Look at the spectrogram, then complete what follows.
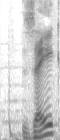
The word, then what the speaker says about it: Zake: Zake rhymes with rake, by the way.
